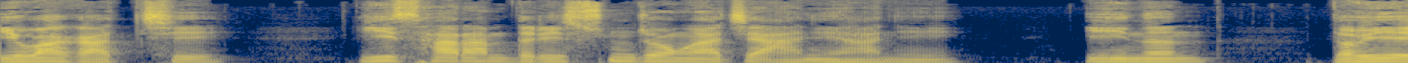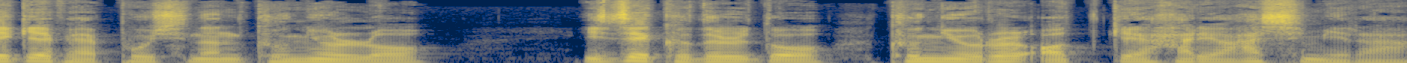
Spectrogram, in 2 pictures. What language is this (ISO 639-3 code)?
kor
